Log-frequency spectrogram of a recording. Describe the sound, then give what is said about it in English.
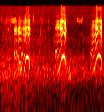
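Harlequin duck calls: three squeaky, high-pitched notes with a rising-falling whistle quality, spaced evenly about two-thirds of a second apart, clear against a quiet background. “Get a good look at a harlequin duck at our website”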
